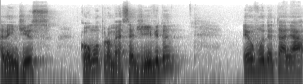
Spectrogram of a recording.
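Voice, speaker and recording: Vocal fry runs through a man's voice. His intonation is lively. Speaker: business course instructor. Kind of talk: online lecture. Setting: screen recording. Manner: not fast.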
